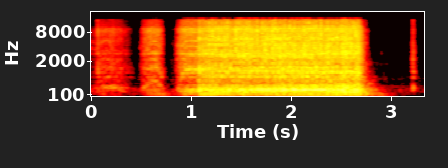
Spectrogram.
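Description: A Ryobi impact driver drives lag screws into wooden beams: two short bursts, then one sustained loud whirring, hammering run of about a second and a half. It winds down to quiet, followed by a faint click.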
